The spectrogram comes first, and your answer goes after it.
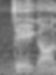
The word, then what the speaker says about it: Dagon: Dagon, obviously. It's spelled D-A-G-O-N in the game, and in brackets it's spelled D-A-G-A-N.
